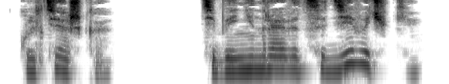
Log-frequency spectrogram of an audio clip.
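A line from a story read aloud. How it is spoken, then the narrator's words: Quiet question. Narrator (Russian): тихо спросила Иджи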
